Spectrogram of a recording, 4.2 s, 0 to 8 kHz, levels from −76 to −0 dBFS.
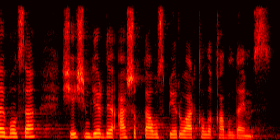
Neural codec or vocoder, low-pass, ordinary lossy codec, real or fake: none; none; none; real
